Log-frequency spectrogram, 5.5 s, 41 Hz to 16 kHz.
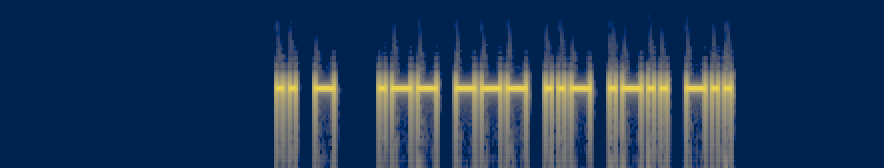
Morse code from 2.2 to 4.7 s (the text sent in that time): WOULD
